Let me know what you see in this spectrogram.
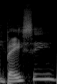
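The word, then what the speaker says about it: Basye: Basie? Rhymes with lazy? – Lazy?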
